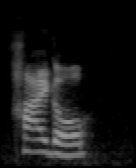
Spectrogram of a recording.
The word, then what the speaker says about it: Heigl: Heigl.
